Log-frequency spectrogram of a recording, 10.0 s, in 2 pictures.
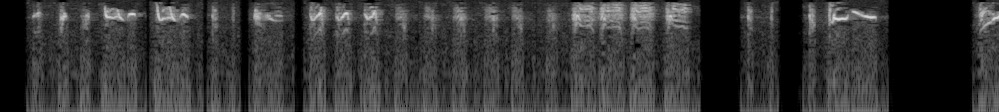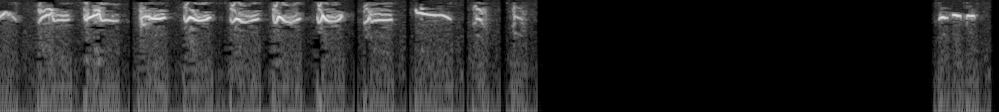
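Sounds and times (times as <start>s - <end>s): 
Eurasian siskin singing: 0.2s - 7.7s.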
